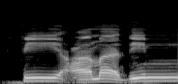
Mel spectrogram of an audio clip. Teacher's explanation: فی عمدن، تو یہاں پر فی کو بھی کھینچنا ہے کیونکہ فا کے بعد یا ساکن ہے تو ہلکا کھینچا جائے گا ایک الف کے برابر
